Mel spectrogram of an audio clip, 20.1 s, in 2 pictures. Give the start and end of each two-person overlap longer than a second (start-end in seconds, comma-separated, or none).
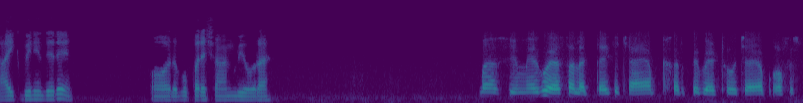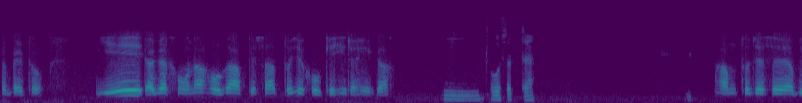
none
